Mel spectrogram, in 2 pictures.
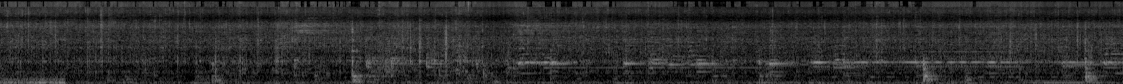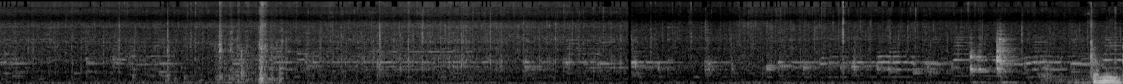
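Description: Potatoes and other vegetables are stirred and fry in a pan, with a continuous crackling sizzle and occasional scraping knocks throughout.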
